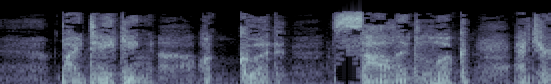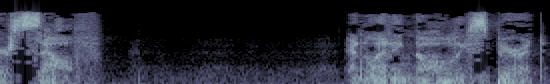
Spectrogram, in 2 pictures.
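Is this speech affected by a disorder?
Yes: vocal cord paralysis, unilateral.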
